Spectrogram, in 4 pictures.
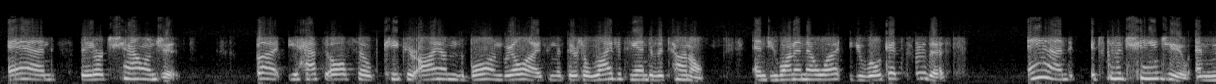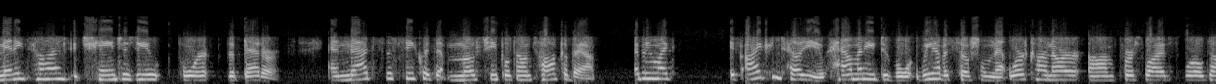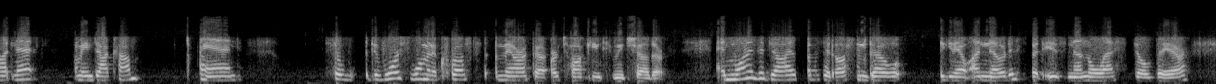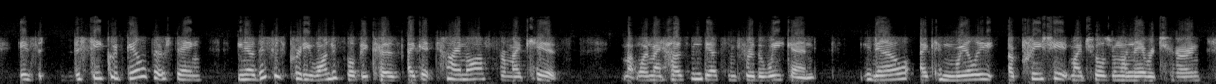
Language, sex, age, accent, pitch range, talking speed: English, female, 40-59, American, 200-245 Hz, 185 wpm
